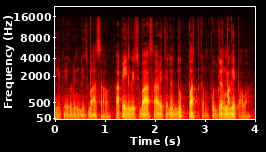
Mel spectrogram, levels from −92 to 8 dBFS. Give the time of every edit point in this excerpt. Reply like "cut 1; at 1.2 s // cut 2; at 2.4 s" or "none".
cut 1; at 1.1 s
